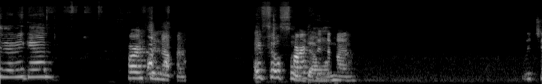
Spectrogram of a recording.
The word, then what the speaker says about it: Parthenon: Parthenon.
